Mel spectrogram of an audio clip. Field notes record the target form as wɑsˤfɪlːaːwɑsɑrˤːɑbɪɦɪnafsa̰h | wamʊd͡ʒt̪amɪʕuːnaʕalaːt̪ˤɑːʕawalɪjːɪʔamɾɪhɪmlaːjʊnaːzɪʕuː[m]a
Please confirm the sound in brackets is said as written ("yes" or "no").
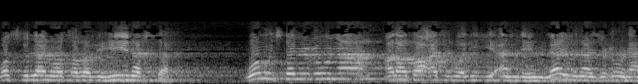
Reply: no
